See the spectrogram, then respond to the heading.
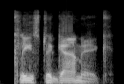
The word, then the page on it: cleistogamic: British English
